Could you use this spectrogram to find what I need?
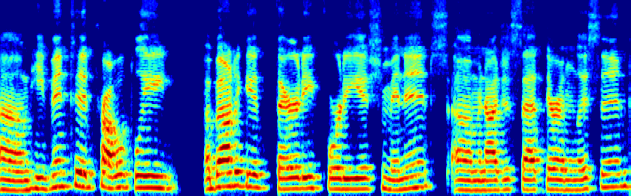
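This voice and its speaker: A woman's unremarkable speaking voice at medium pitch, with fairly even intonation, a moderate pace and hardly any pauses. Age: 20s. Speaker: Army National Guard member and founder of a veteran support platform. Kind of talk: podcast interview.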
